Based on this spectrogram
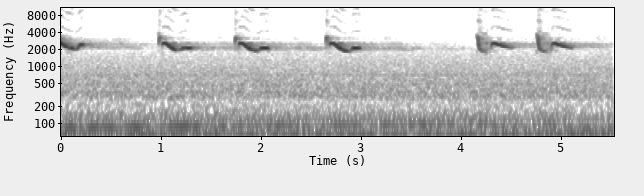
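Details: Nighttime bird song outside a kitchen window in Toms River, New Jersey, about five miles from the shore; six quick downslurred whistles spaced roughly a second apart, each trailing into a flat tone, over a noisy low rumble.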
